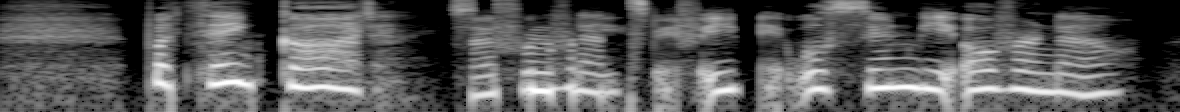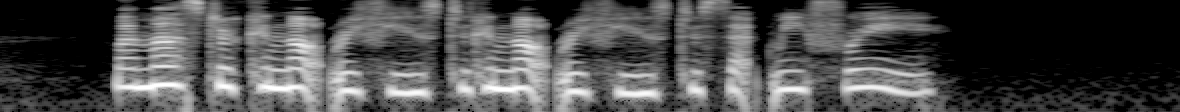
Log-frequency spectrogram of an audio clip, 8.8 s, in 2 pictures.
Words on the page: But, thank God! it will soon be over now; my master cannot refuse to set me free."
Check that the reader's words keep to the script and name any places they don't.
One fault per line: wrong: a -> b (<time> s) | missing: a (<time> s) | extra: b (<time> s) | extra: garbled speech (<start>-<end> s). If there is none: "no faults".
extra: garbled speech (1.7-2.8 s)
extra: cannot refuse to (6.1 s)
